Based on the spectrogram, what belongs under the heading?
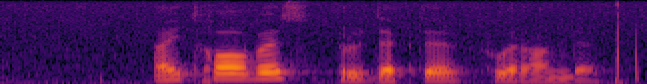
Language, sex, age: Afrikaans, male, 19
